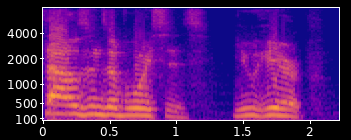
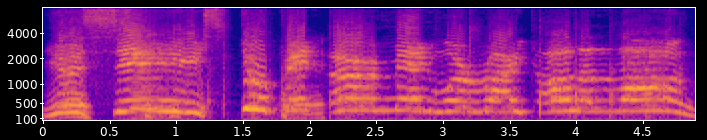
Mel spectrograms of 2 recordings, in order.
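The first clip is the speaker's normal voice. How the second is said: shouting character voice, higher pitch; 6 semitones higher than usual. Voicing a character turning back to address everyone: character yelling to everyone. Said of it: "turns back and yells to everyone".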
